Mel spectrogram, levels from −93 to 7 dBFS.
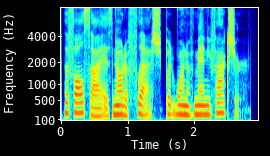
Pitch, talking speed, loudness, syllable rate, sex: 190 Hz, 225 wpm, -16 LUFS, 6.4 syllables/s, female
